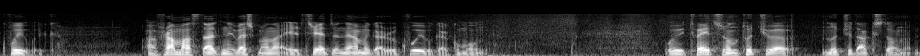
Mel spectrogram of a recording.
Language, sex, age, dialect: Faroese, male, 36-60, Suðuroy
